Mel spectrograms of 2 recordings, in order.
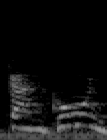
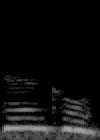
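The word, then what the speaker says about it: Cancún: It's Cancun, not Cancun.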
